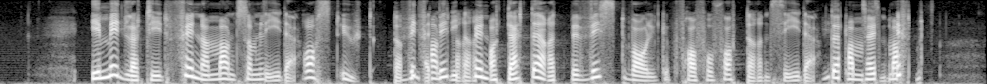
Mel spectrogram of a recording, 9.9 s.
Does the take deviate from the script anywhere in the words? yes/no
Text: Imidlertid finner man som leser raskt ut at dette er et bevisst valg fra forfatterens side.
yes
